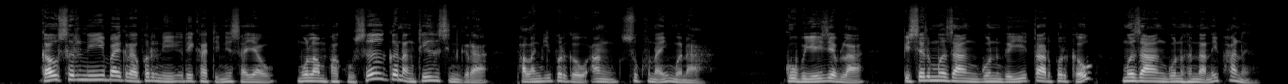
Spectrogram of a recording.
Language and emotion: Bodo, disgusted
